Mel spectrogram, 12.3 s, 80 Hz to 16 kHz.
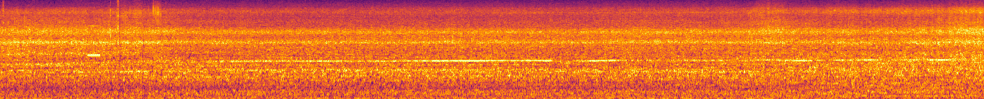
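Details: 1999-04 Nissan Xterra 3.3L V6 first start after timing belt and water pump replacement, cooling system not yet bled: loud, steady even drone with no knocks or misses; starts and idles normally.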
